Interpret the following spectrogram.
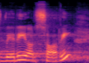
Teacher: it makes only one tap towards the tongue, not intermittent taps. Only one tap, ഒരൊറ്റ തവണ മാത്രമേ അതവിടെ touch ചെയ്യുന്നുള്ളൂ അല്ലെങ്കിൽ കോണ്ടാക്റ്റിൽ വരുന്നുള്ളൂ. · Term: tap or a flap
